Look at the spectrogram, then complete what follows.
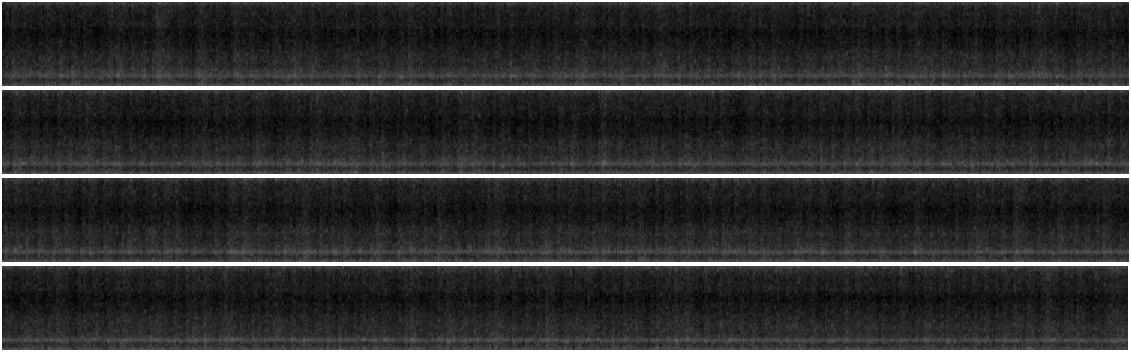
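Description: Waterfall: white water pouring and splashing over rocks close to the microphone, a loud, steady rush.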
